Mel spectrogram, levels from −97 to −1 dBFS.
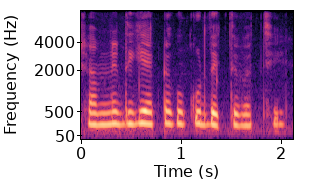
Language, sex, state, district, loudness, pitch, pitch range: Bengali, female, Assam, Kamrup Metropolitan, -16 LUFS, 245 Hz, 230-255 Hz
